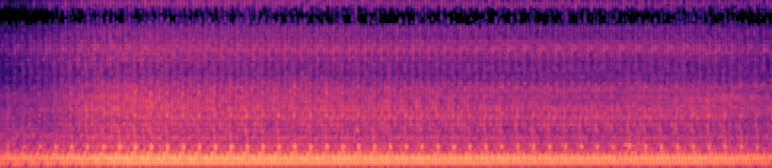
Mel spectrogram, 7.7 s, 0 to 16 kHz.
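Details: VW Crafter 2.5 diesel, first run after re-timing when the shredded aux belt wrapped the crank pulley and skipped the timing belt: steady clatter about three beats a second, no skipping or knocking; idles evenly.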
